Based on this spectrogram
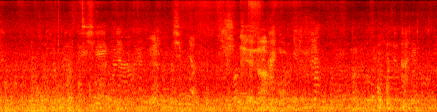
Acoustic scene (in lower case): subway train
